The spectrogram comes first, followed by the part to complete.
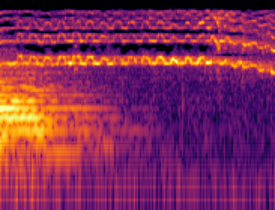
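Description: Solo violin, after a rising run, holds a very high note with quick, even vibrato, then begins to slide back down near the end. A chord in the accompaniment sounds under the start of the note and dies away.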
